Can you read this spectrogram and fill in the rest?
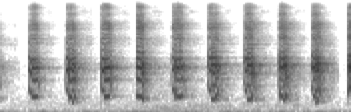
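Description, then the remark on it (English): A turkey game call imitates a sleepy old hen's quiet tree call: about ten short, raspy yelping notes in a steady, even rhythm, clear, with no voices. “Sleepy old hen right there. Yeah, it's just like a tree call.”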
